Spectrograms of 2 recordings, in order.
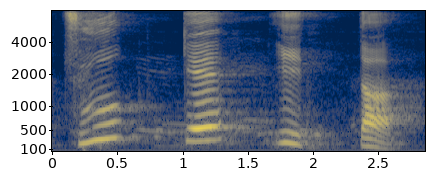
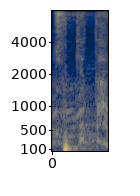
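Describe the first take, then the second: First: It is said slowly, syllable by syllable. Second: It is said quickly as one word.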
